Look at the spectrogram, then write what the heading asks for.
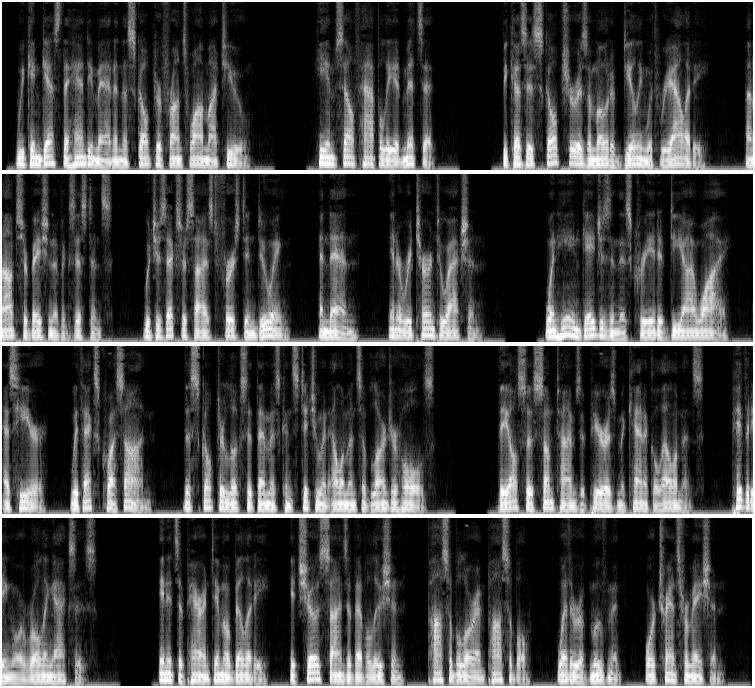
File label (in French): anglais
